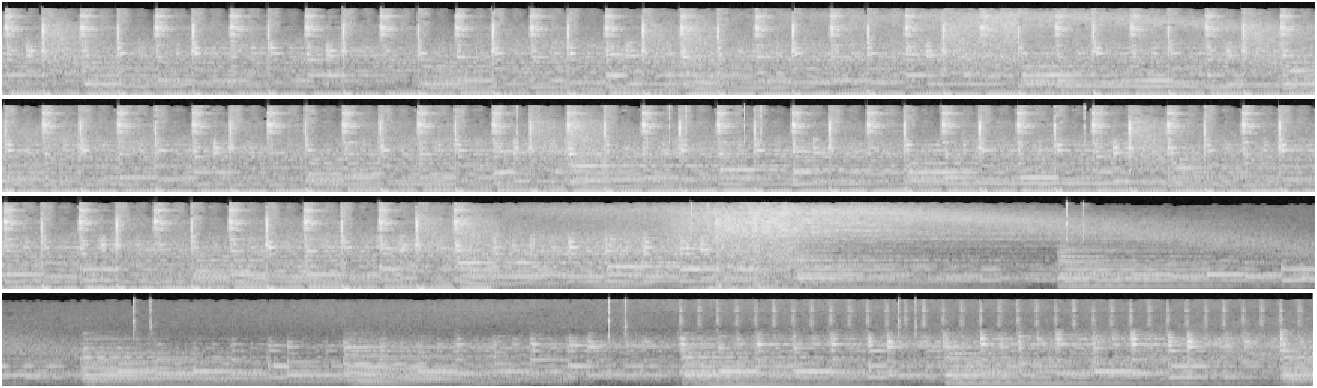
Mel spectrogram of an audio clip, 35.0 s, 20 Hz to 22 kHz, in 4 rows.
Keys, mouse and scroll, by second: 0.4-0.8 scroll, 2.4 middle click, 3.1-3.6 scroll, 4.9 middle click, 6.3-7.1 scroll down 2, 9.6 scroll down 1, 9.7-10.5 middle drag, 10.5 scroll down 2, 10.6 middle click, 11.5 middle click, 12.2 ctrl+click, 13.3 ctrl+click, 13.8 ctrl+click, 15.0 middle click, 16.2 ctrl+click, 16.7 middle click, 16.7 middle click, 17.3 middle click, 19.8 middle click, 22.2-23.3 drag, 24.7-25.9 drag, 27.3 click, 30.4-33.5 drag, 34.5 middle click.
